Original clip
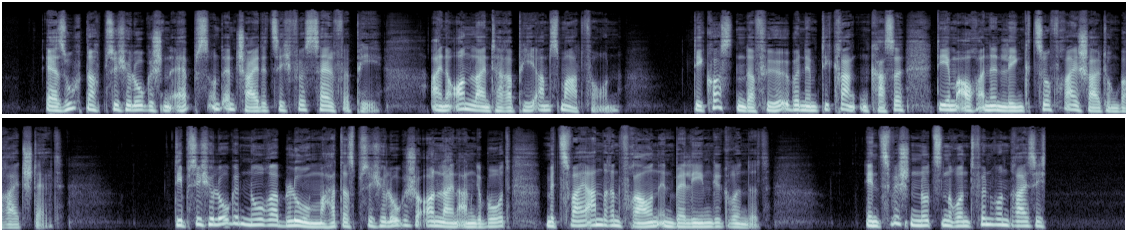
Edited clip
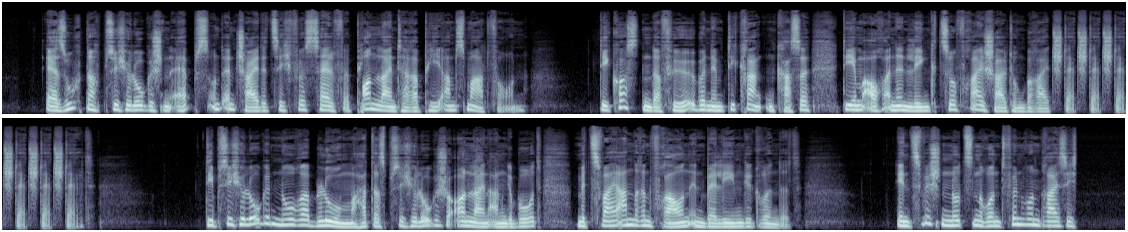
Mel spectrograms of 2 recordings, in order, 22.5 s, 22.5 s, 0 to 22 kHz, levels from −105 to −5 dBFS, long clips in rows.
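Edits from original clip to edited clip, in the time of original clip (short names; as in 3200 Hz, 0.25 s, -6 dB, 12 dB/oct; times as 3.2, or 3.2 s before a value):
3.61–4.55 cut
11.42–11.67 loop, 6 plays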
